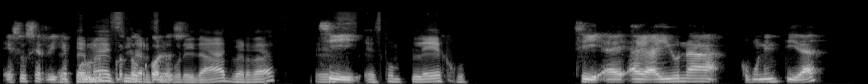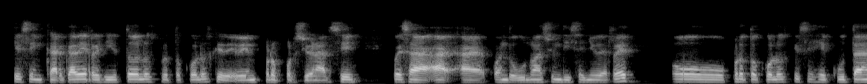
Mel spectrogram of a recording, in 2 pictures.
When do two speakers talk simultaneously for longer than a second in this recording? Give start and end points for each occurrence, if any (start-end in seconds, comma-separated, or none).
0.6-1.9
